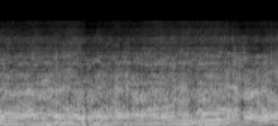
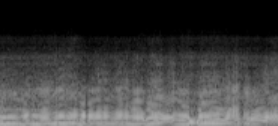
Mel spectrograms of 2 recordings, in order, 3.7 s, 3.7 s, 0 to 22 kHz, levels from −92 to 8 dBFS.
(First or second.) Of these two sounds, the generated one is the first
